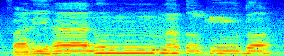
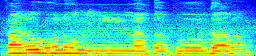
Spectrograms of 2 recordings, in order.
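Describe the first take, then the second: First: The first word has a long a after r. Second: The first word has short vowels and no long a. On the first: This is the reading of the other scholars. "selainnya adalah farihanum maqbudah" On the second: This is the reading of the Meccan and Basran scholars. "dibaca bi ghairi alifin"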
